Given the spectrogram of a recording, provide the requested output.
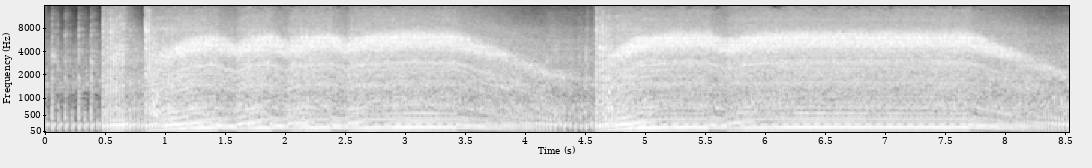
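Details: Job-lot Stihl machine with second-hand gearbox fitted, unstarted 2–3 days, couple of primes, no choke, first pull: two-stroke revs cleanly to a high steady scream and drops back smoothly twice, crisp throttle; perhaps could use a slight top-end tune. Normal running.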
